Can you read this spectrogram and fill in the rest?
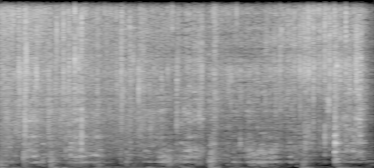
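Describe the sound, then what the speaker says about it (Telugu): Onions frying in oil until brown for an Andhra-style gongura chicken curry, a steady close sizzle with frequent scraping stirs throughout, no voices. "ఆనియన్ ఫ్రై అయిపోయింది, బ్రౌన్ కలర్ వచ్చేసినాయి"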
